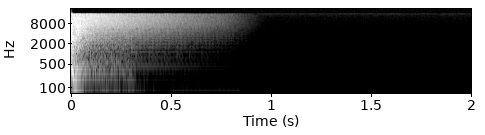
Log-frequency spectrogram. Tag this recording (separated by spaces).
drum experimental hits kit noise sounds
